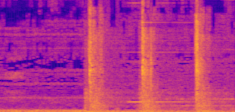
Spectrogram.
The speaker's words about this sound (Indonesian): terdengar suara benturan di tembok itu lagi.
